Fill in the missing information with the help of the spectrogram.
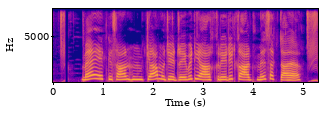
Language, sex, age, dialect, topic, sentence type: Hindi, female, 36-40, Garhwali, banking, question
